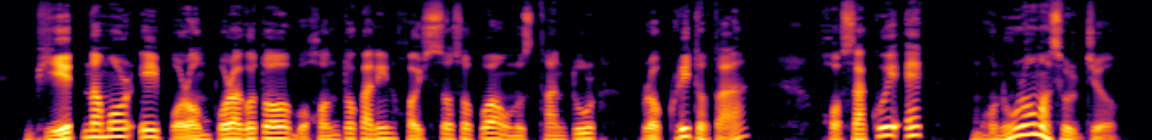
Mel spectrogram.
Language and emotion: Assamese, surprised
